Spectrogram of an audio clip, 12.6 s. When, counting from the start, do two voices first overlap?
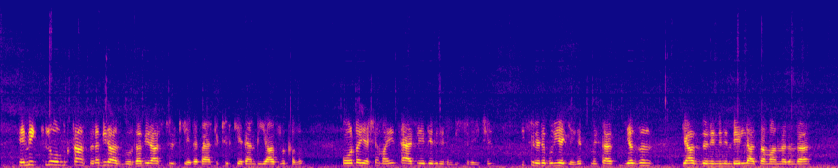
none

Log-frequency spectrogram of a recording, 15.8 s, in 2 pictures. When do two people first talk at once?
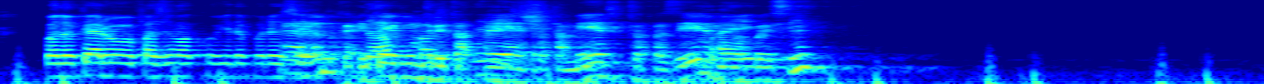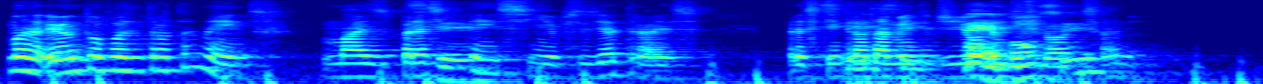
1.7 s

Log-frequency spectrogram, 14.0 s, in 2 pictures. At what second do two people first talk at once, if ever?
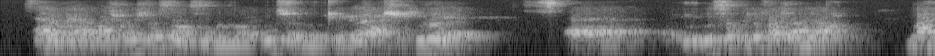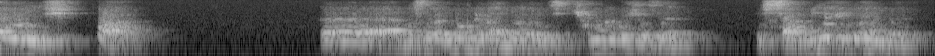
none

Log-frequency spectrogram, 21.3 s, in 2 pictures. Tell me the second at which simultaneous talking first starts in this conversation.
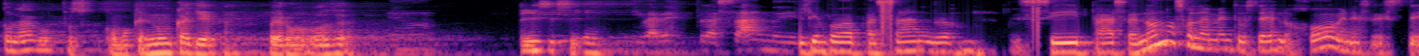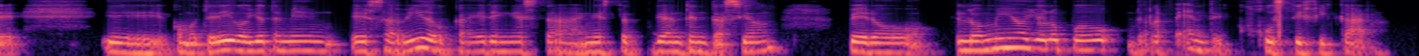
none

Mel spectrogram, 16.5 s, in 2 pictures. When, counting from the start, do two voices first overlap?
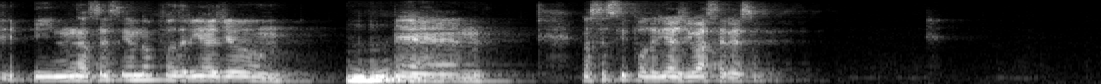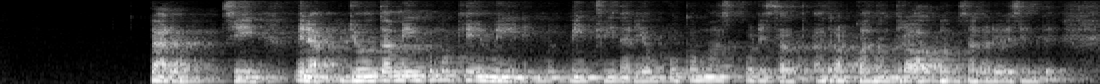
none

